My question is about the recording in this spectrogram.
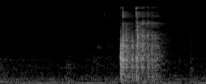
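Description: A short clatter of hard plastic about a second in, as a plastic card holder is set down among the cards.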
